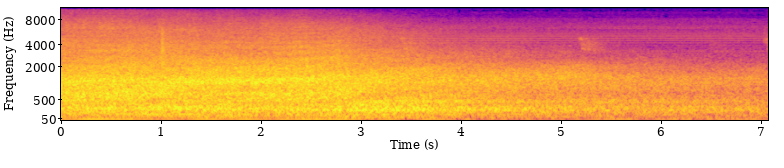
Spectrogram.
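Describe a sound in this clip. A car drives past on the road and fades into the distance.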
